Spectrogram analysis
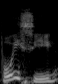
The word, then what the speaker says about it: Boise: Bolshandi um about the pronunciation of Boisey, the city where uh where I live. And so yeah, that that made me laugh. But you got it. It's Boisey instead of Boise, which most people don't know.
